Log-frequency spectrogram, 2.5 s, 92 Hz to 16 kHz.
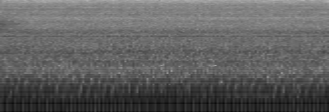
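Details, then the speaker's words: BMW N52 inline-six after a coil swap test for an earlier cylinder 2 misfire code: low, even idle with steady firing and no skips. Live-data smoothness values are good for all six cylinders and no faults are stored. "Aha, everything is firing as it should. Yeah, this is what it should be."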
